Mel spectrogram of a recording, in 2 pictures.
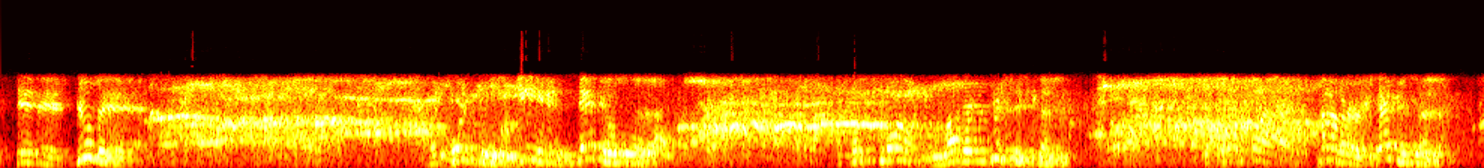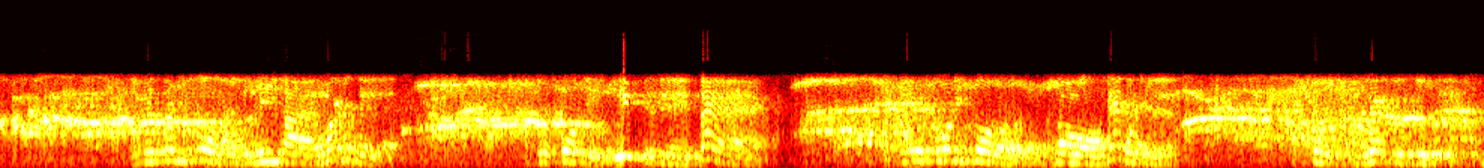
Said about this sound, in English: All right, now we're getting ready to introduce the King Cove T-Jacks. There's a crowd for King Cove. You can see a lot of people showing up for this game.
